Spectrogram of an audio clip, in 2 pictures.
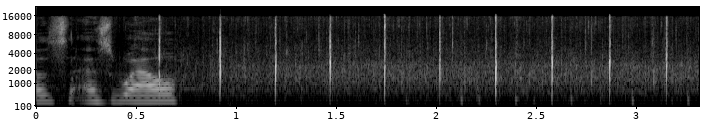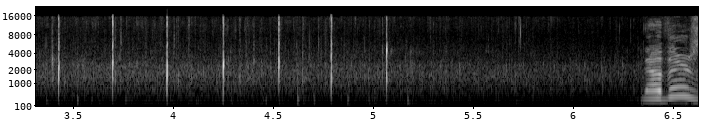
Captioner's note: applause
